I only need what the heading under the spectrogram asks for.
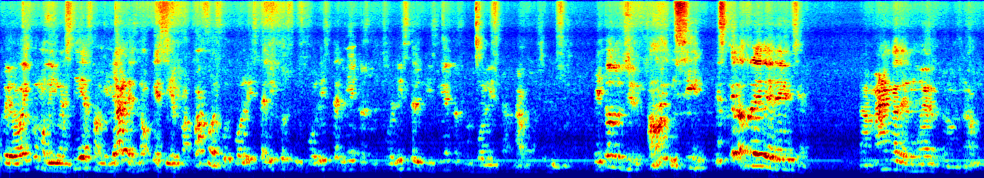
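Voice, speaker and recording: Man, high voice, teaching a classroom, rhetorical questions, distant mic, echoey noisy room. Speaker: anatomy teacher. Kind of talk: classroom lecture.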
